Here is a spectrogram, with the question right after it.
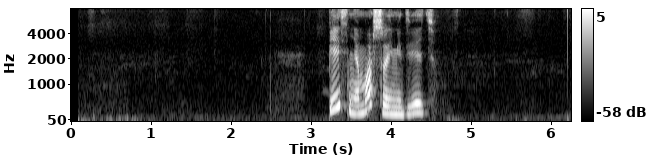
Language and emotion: Russian, positive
